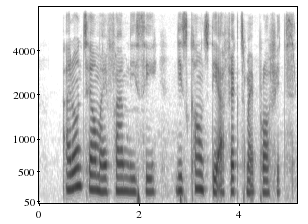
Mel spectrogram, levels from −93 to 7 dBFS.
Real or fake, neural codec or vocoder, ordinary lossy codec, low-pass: real; none; none; 7.2 kHz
